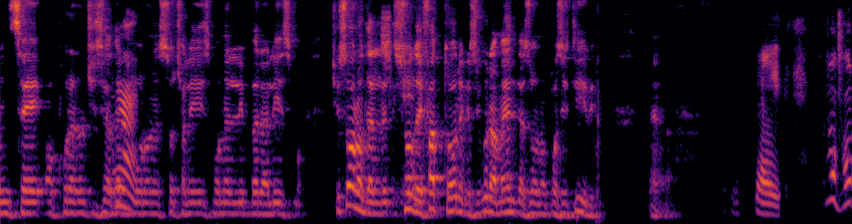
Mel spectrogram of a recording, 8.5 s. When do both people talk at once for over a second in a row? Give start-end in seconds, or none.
none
